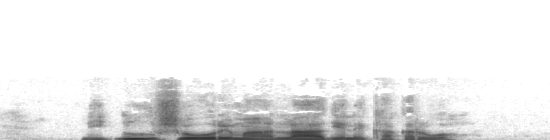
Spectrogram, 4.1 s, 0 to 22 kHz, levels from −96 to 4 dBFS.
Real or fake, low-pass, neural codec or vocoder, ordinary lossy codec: fake; 9.9 kHz; codec, 24 kHz, 0.9 kbps, WavTokenizer, medium speech release version 2; MP3, 48 kbps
